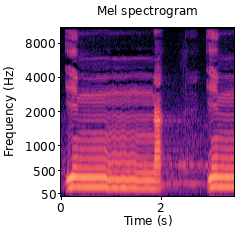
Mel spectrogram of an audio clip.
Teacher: Nun yang bertasydid hukumnya ghunah musyaddadah. Tinggal kita dengungkan dua ketukan. Cara bacanya inna.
